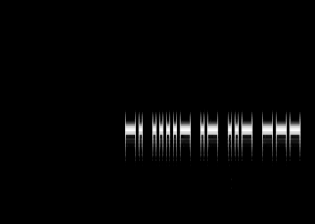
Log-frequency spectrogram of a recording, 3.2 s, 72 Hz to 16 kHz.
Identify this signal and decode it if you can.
Morse code, heard as a keyed tone, about 36 wpm, 700 Hz. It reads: N4AUO
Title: USA Call Signs - 5 Characters - 8x Character Spacing - 35wpm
